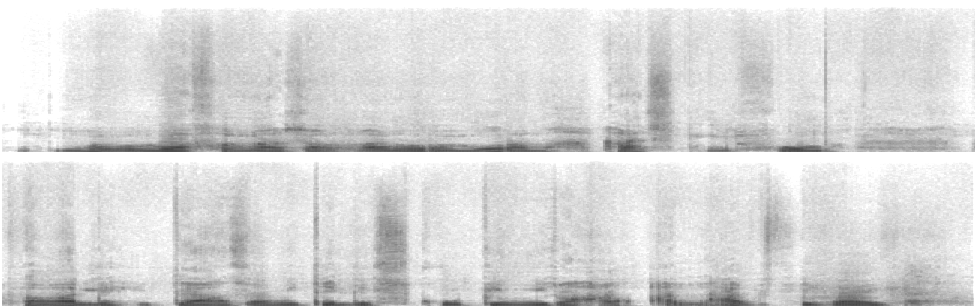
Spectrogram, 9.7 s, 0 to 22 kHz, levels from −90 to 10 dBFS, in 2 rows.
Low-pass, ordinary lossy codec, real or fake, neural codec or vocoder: none; none; fake; codec, 44.1 kHz, 3.4 kbps, Pupu-Codec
